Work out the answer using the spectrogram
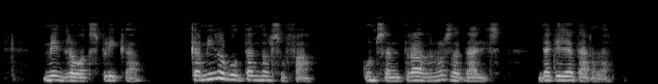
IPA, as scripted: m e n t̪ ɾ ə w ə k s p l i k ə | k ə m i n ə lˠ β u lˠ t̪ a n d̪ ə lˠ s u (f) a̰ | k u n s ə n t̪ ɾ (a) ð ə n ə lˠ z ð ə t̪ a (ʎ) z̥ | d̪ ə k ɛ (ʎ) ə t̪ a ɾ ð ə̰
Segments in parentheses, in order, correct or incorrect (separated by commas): correct, correct, correct, correct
